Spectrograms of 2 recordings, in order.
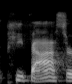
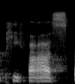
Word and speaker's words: PFAS: PFAS. – It's called, you can refer to it as PFAS or PFOS, but PFAS is probably what you're going to hear most people say, PFAS.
